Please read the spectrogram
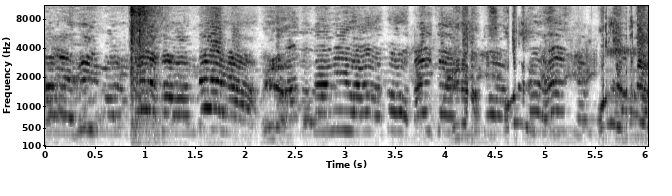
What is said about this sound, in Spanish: se siente una patada que le dieron a la puerta de mi casa, que afortunadamente era una puerta de eh, bastante fuerte de hierro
